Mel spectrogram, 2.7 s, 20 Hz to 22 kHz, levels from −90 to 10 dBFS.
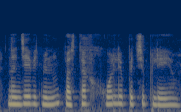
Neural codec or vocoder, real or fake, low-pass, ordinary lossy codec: none; real; 7.2 kHz; MP3, 48 kbps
